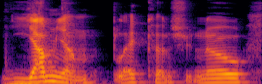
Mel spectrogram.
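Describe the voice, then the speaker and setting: A man's voice: a little high, steady tone, takes it slowly, gravelly, bright, forceful tone. A man from northern Denmark with a Danish accent, a native Danish speaker hosting a casual livestream in English, reading viewer chat and rambling chattily while searching for words and laughing often.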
